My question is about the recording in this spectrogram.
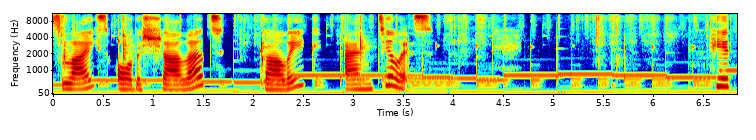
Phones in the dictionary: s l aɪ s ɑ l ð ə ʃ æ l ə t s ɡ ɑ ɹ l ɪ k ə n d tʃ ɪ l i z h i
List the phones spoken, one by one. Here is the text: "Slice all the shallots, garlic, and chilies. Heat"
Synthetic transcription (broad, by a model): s l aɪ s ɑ ð ə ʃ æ l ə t ɡ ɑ l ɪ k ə n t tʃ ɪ l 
